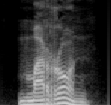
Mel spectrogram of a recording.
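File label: brown, Spanish, male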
